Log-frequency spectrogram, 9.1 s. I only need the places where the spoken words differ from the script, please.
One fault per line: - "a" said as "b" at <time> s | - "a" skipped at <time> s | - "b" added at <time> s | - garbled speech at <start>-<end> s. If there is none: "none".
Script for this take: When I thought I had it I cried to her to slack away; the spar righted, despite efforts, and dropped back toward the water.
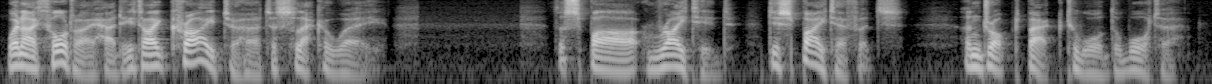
none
